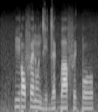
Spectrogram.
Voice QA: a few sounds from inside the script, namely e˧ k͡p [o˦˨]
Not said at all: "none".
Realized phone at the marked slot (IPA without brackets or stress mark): o˧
